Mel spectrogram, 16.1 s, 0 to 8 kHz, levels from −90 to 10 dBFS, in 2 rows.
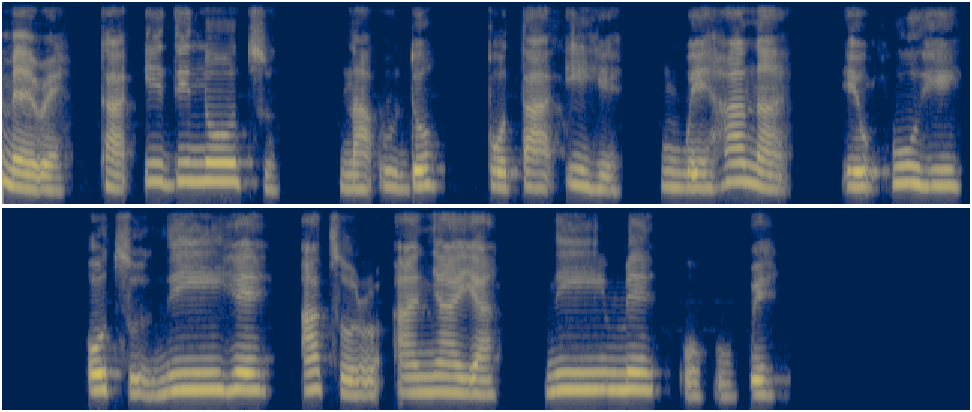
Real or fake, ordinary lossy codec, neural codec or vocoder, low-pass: fake; none; codec, 16 kHz, 8 kbps, FunCodec, trained on LibriTTS, 25 frames a second; 7.2 kHz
